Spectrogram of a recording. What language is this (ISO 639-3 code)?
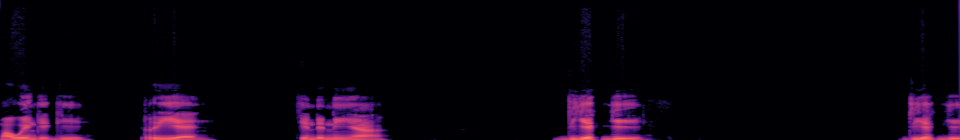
luo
